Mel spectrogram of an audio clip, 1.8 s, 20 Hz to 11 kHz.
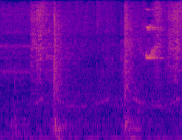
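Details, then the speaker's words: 2001 Ford Taurus SEL with a replacement junkyard windshield wiper motor assembly, replacing one with a snapped linkage bar. It was tested unbolted on power: a low motor hum with a soft thump at each sweep reversal about every 0.7 s; both wipers working normally. "So it appears to be working, that one and that one. So looks like we made a good purchase."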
